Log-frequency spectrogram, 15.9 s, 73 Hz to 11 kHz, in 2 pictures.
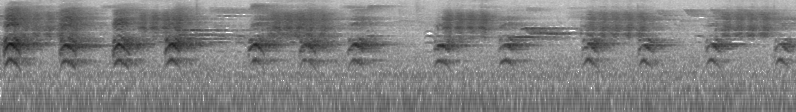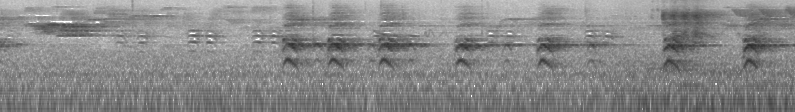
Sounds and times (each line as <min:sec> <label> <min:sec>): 0:00.0 birds 0:15.9
0:00.0 insects 0:15.9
